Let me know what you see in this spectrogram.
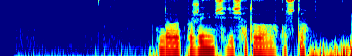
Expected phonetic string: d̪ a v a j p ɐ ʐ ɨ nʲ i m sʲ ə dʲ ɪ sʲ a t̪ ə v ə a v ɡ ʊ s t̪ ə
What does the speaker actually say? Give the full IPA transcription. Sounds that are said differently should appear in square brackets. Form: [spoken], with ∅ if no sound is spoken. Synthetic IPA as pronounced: d̪ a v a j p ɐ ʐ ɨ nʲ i m sʲ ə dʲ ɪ sʲ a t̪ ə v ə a v ɡ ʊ s t̪ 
